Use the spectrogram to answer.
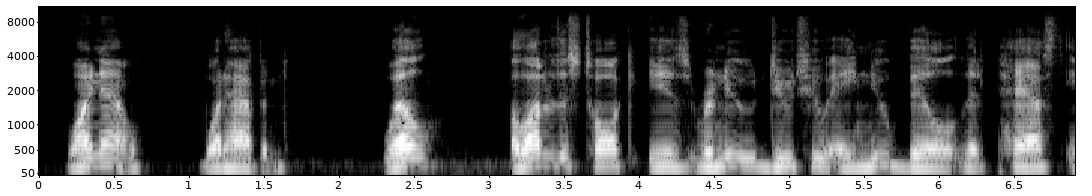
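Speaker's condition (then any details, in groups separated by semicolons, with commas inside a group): No condition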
